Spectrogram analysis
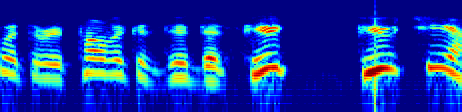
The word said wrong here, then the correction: Fauci: how do you say that name? I think that was Mr. Fauci. I mean, during my time, he's Mr. Fauci.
